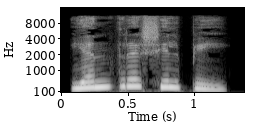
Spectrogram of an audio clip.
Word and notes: ಯಂತ್ರಶಿಲ್ಪಿ: kannada

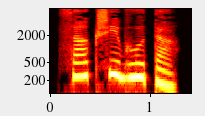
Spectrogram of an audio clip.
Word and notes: ಸಾಕ್ಷೀಭೂತ: Kannada; sākṣī bhūta

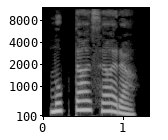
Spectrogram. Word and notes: ಮುಕ್ತಾಸಾರ: muktāsāra; Kannada

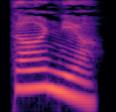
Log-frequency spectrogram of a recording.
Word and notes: ತಾಣ್ಯ: Kannada

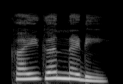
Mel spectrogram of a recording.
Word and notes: ಕೈಗನ್ನಡಿ: kaigannaḍi

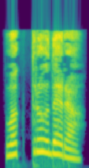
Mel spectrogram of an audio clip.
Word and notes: ವಾಗ್ದರಿದ್ರ: kannada

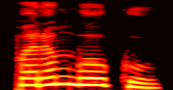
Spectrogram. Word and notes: ಪರಂಬೋಕು: Kannada

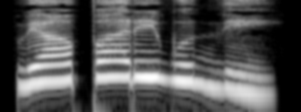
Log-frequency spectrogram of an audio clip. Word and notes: ವ್ಯಾಪಾರೀಬುದ್ಧಿ: vyāpārī buddhi

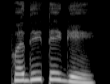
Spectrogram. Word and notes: ಪದಿಟೆಗೆಯ್: padiṭegey

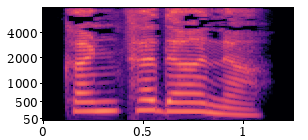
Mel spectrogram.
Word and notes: ಕೊಂಡಿತನ: Kannada

